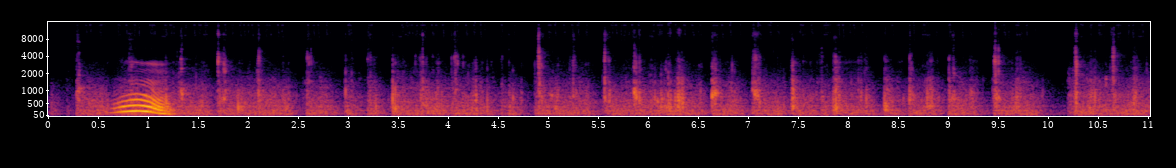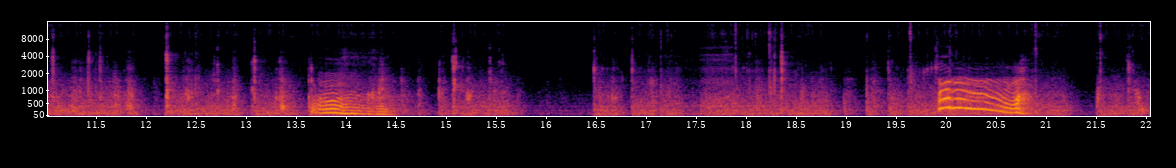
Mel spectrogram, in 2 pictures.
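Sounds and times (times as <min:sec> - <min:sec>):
person chewing wetly: 0:00.2 - 0:15.7, 0:16.4 - 0:22.0
person humming mm: 0:00.6 - 0:01.3, 0:13.7 - 0:14.5, 0:19.9 - 0:20.8.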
